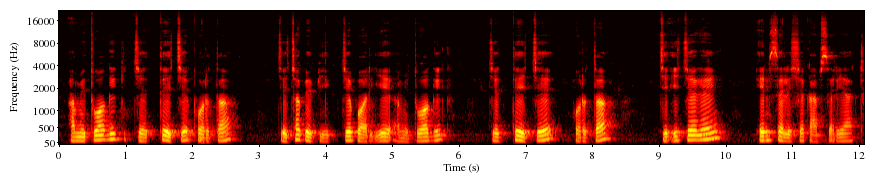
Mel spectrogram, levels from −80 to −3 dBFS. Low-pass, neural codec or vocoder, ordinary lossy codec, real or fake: none; none; none; real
